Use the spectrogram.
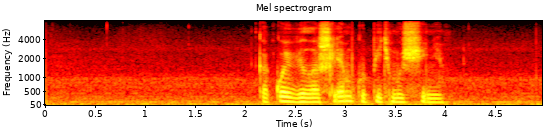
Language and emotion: Russian, neutral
